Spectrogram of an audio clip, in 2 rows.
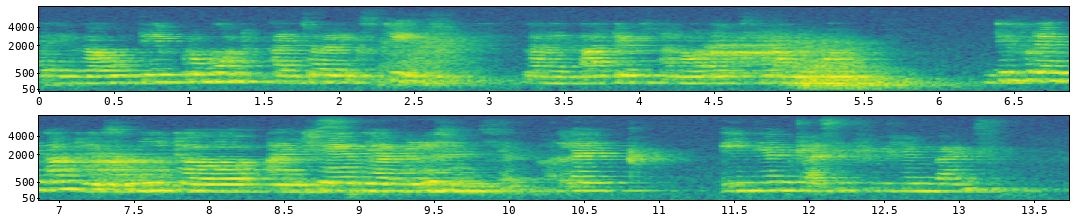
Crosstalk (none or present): present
